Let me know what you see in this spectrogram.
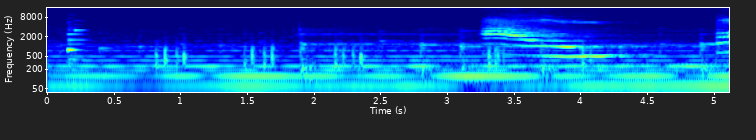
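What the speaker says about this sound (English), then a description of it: "Just a cat." A cat in the Genshin Impact video game lets out a single clear, drawn-out meow over soft game music and faint ambient tones.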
